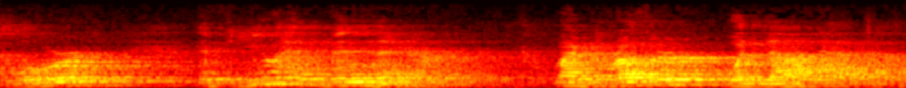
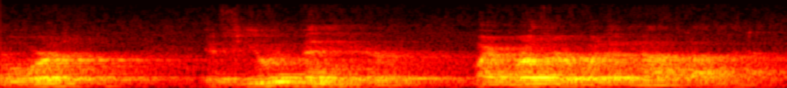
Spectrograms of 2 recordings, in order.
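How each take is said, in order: First: Higher, rising cry of grief; emotional plea. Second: Said in the usual way. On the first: Acted. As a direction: let Mary's grief reproach him. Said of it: "Mary is a little bit more emotional".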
